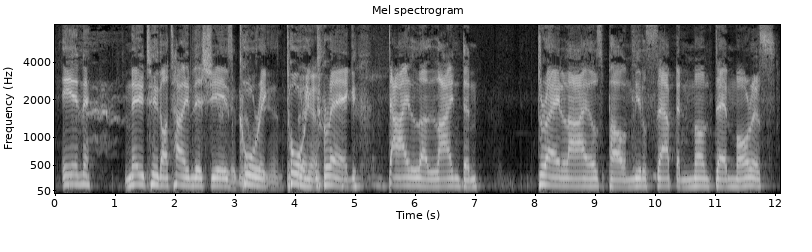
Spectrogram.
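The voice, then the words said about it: Poor put-on Australian accent. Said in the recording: “Why don't you give us an Australian accent? ... That's the worst Australian.”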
